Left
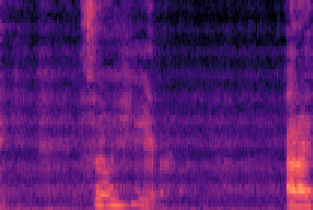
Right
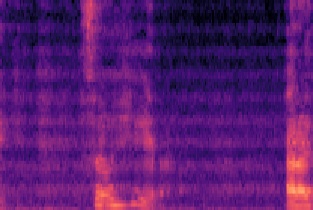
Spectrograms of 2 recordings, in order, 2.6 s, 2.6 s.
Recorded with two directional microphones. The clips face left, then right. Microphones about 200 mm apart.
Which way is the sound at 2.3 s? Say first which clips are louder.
Right 2 dB; 25° right (ahead or behind).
